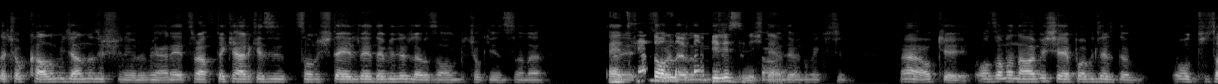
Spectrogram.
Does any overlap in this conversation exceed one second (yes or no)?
yes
